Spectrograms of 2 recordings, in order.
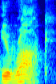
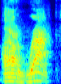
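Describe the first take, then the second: First: The name has a local-style pronunciation. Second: The name has a typical American pronunciation. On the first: The speaker calls it right. "It's called Iraq. At least pronounce the damn name right" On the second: The speaker calls it wrong. "it's not Iraq"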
